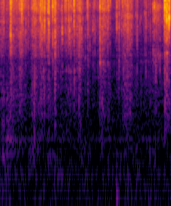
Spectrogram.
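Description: Small clear plastic bags of diamond painting drills crinkling and rustling as they are handled and shuffled, a steady fine crackle.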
